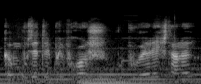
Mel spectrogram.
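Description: A man acts out a businesslike dispatcher at police headquarters in an audio drama. He talks quickly and procedurally in a high voice, over loud music. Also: flat delivery. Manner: clipped, procedural. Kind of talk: French audio fiction acting.

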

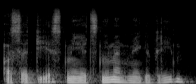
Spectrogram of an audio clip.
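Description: A man's voice: deep voice, quick pace, vocal fry, husky, full character voice. An actor playing a bitter, jealous young male writer in a stage drama, brooding and then ranting. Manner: brooding whispers flaring into shouting.

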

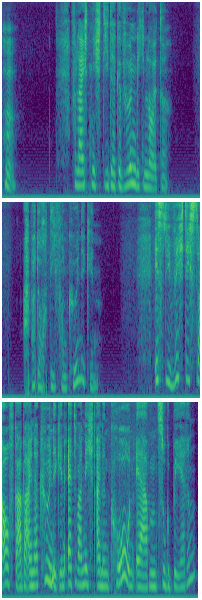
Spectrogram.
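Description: An actress playing a pensive, unsentimental, doubting woman in a radio drama, speaking in a reflective, measured way. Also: mid-range voice, expressive, dry recording. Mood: sober, probing.

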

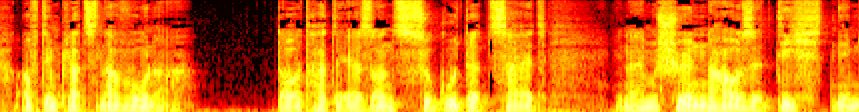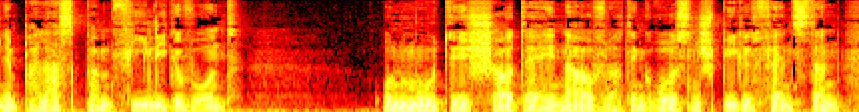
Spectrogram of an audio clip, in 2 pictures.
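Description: A man reading literary prose as a narrator, in a measured and expressive storytelling manner. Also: low voice, creaky, no echo, studio quality.

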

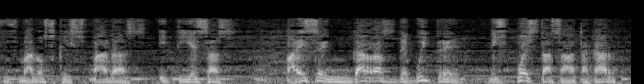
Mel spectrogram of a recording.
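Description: A man's voice: fairly low pitch, expressive, over music. A male actor narrating a radio serial as a solemn, suspenseful storyteller with declamatory phrasing. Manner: declamatory, ornate, deliberate phrasing.

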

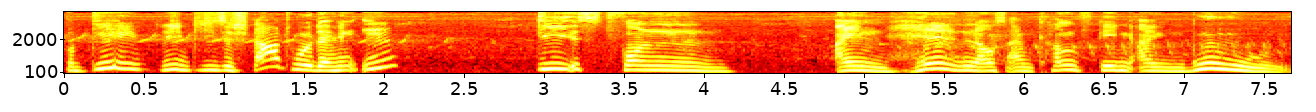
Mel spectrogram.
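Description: A woman's voice: medium pitch, lively intonation, measured pace, a bit bright. A woman playing an earnest, devout and obliging companion in an amateur comedy radio play, explaining things patiently. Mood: eager, proud. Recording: faintly noisy amateur 1980s recording.

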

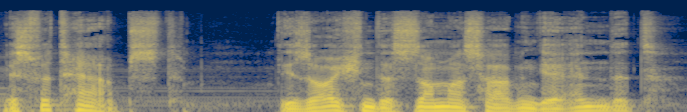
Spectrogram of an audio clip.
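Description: A man reading scripted literary narration for a German radio crime drama in a sober, measured, detached way. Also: on the low side, gravelly, faint music behind.

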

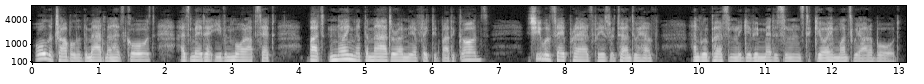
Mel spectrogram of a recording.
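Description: A man's voice: mid-range voice, steady tone, moderate pace, darkish tone, no echo, voice pushed up, natural voice. A man voicing an apologetic, humble young maid passing on her mistress's wishes. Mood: deferential. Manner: humble and polite. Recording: dull, dry lo-fi recording.

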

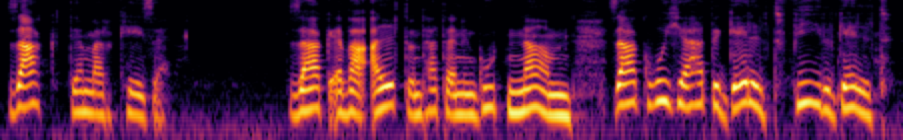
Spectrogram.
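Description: An actress playing a young widow who speaks slowly and often in a whisper, in a radio play. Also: female voice, lowish voice, no echo, lightly acted. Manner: slow, hushed, often whispering. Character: Ines, young widow, estranged, bitter. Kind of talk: radio drama acting.

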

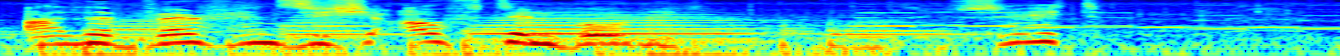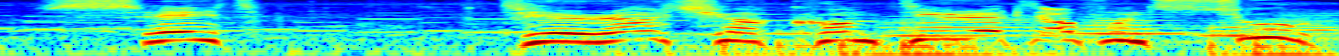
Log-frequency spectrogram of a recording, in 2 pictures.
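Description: Radio drama: humble elephant driver, high register, excitable and servile, clear music bed. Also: male voice, slow. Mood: awestruck, alarmed. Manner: deferential.

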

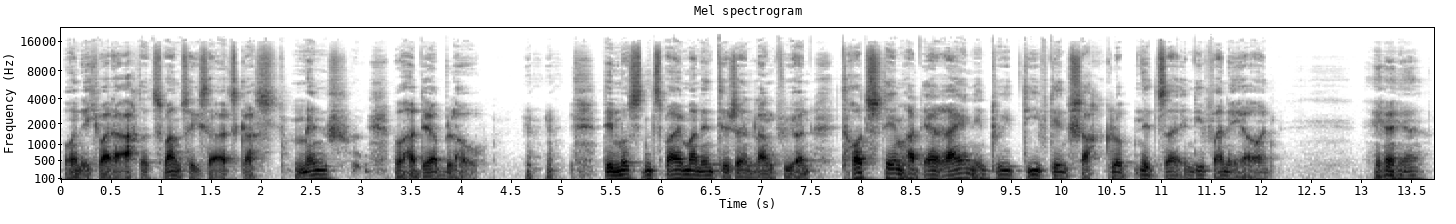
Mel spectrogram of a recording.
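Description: An old sailor looking back on his life in a radio play. The voice is extremely deep and full of gravelly creak. He talks slowly, musing and wry, in plain colloquial words. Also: heavily acted. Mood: musing, amused. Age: older. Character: old seaman reminiscing about chess, wry, rambling storyteller. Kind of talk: radio play monologue, colloquial first-person storytelling.

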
